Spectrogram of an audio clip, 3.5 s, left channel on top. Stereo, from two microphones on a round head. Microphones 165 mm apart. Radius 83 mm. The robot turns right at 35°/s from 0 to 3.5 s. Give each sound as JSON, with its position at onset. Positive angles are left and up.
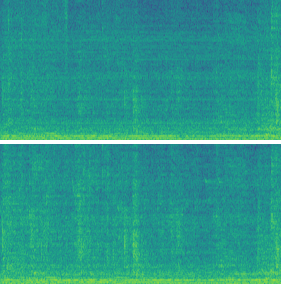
{"t": 0.0, "sound": "an insect", "azimuth_deg": -110, "distance_m": 1.7}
